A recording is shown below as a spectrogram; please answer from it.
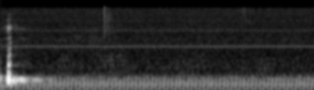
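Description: A man's brief chuckle right at the start, then a faint steady hum made of a few fixed tones, one of them high and thin.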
